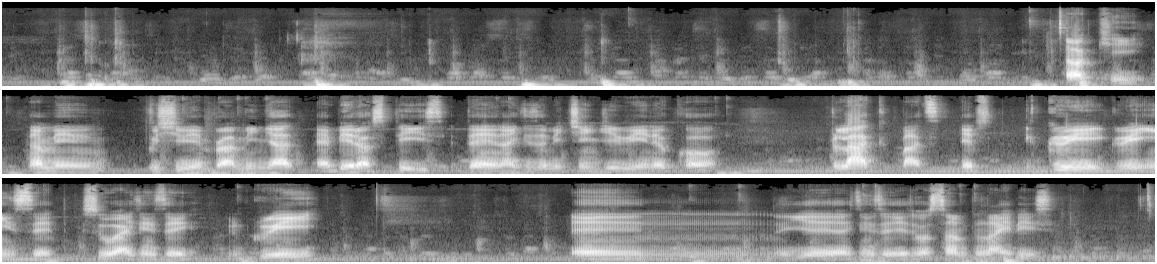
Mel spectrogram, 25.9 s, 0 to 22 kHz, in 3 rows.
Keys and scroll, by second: 0.8 ctrl+z.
